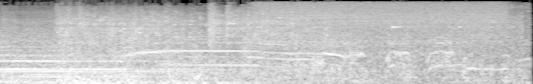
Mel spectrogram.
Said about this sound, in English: A train. Not engaging. A train barreling through your living room.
